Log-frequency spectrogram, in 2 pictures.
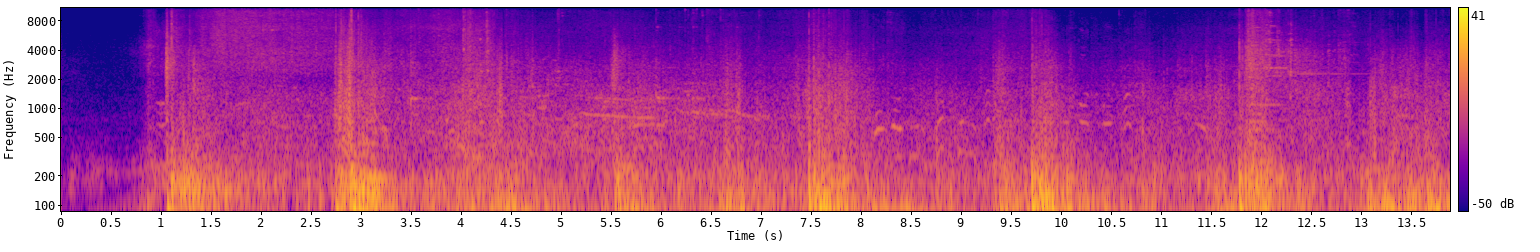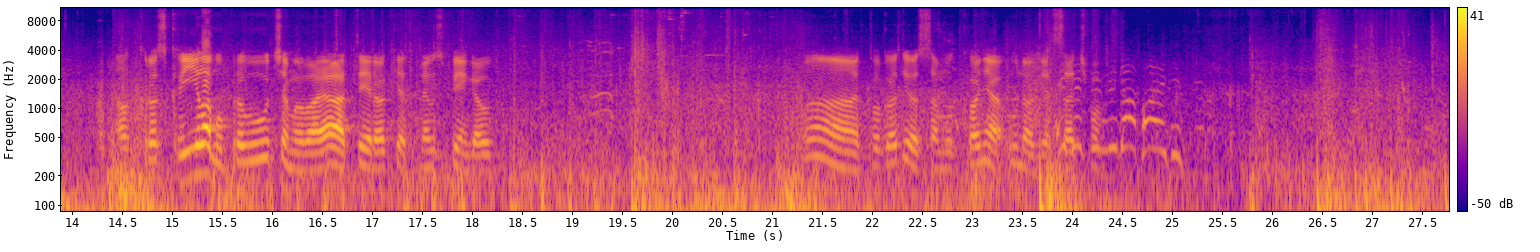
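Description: Explosions boom heavily nearby.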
